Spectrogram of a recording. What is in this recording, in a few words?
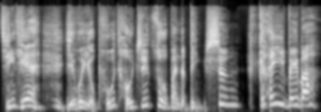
levelup, zh-hant; cookie run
